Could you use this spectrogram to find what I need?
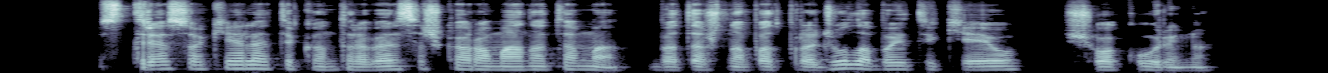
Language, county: Lithuanian, Kaunas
